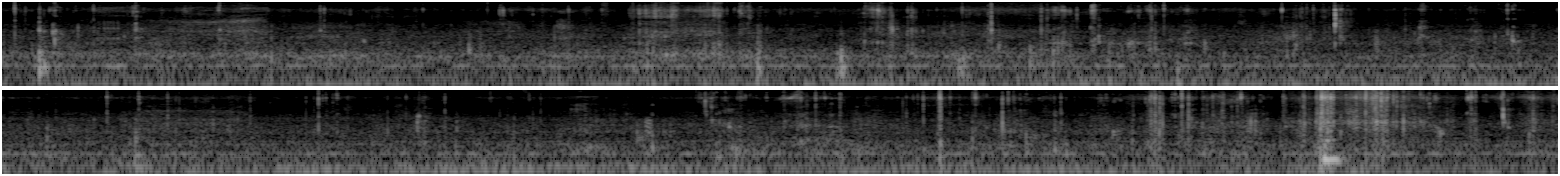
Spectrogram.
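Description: Close-up eating sounds: biting and chewing slices of sour mango dipped in rujak sauce, a string of irregular wet clicks and smacks that gets busier near the end.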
